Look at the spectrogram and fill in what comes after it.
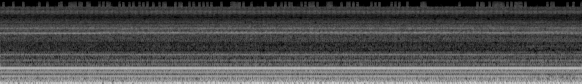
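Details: Omni/EconoHeat/Morrheat waste oil heater burner after cleaning burner and nozzle, setting about 12.5: steady even roar, constant hum, no surging or puffing; running beautifully, startup smoke clearing.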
